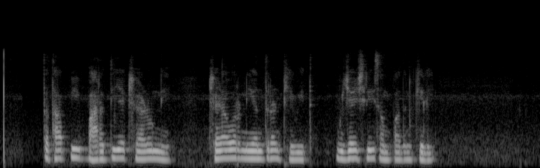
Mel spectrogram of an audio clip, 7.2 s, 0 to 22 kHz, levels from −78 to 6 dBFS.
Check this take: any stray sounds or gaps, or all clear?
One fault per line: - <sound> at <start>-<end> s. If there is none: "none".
none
